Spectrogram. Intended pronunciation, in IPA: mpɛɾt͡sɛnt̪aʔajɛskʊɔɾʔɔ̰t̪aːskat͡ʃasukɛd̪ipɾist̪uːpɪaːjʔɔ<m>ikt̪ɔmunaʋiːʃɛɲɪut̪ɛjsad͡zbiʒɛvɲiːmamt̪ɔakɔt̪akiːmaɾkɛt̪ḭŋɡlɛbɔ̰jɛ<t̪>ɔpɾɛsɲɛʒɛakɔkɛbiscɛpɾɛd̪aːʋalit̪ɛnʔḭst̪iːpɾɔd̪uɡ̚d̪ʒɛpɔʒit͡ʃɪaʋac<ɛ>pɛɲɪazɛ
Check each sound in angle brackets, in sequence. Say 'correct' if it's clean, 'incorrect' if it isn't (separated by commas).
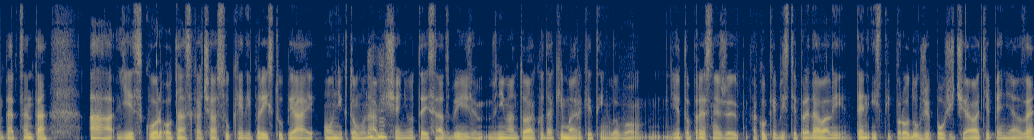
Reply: incorrect, correct, correct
